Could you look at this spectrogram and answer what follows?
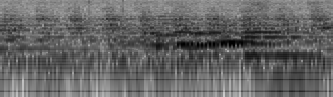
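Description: Live symphony orchestra playing a passage of a piano concerto, bowed strings to the fore over held bass notes.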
